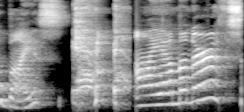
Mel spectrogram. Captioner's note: coughs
